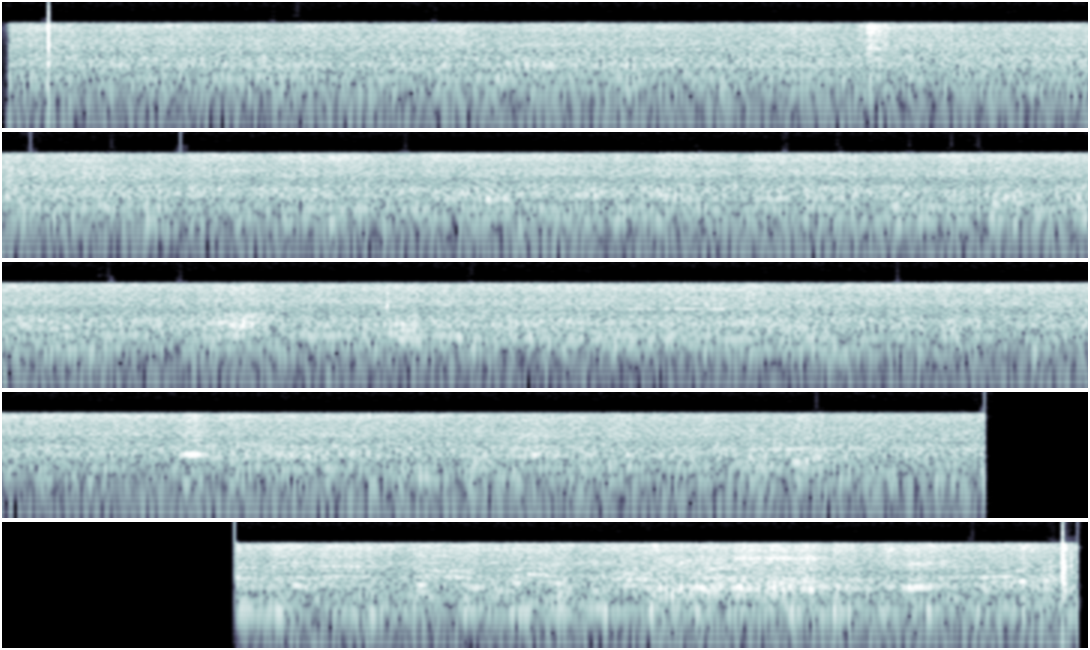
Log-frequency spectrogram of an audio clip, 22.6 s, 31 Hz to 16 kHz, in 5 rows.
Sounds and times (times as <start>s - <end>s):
Music: 0.0s - 17.7s, 19.1s - 22.6s
Speech: 14.3s - 17.2s.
